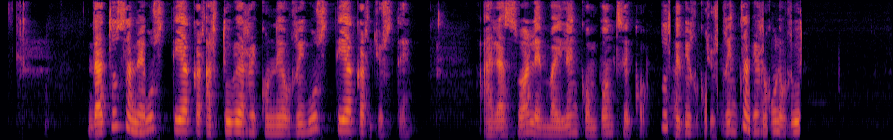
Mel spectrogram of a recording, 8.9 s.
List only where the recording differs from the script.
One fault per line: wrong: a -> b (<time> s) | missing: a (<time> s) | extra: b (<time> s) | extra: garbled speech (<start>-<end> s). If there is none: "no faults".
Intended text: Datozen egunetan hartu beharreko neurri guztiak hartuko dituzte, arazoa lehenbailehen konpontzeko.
wrong: egunetan -> guztiak (1.5 s)
missing: hartuko (3.7 s)
extra: garbled speech (6.6-8.0 s)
